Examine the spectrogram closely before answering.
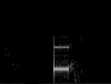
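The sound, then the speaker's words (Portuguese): A single short telephone keypad tone, a brief clean two-note beep, as a phone number is dialed, alone against near silence. “eu tô ligando pra você no seu número de telefone”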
